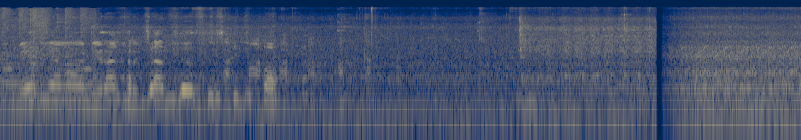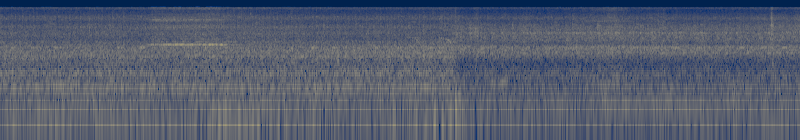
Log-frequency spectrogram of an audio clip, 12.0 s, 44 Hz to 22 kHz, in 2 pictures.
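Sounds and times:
quiet street noise: 0:00.0 - 0:12.0
truck diesel engine idling: 0:04.0 - 0:12.0.

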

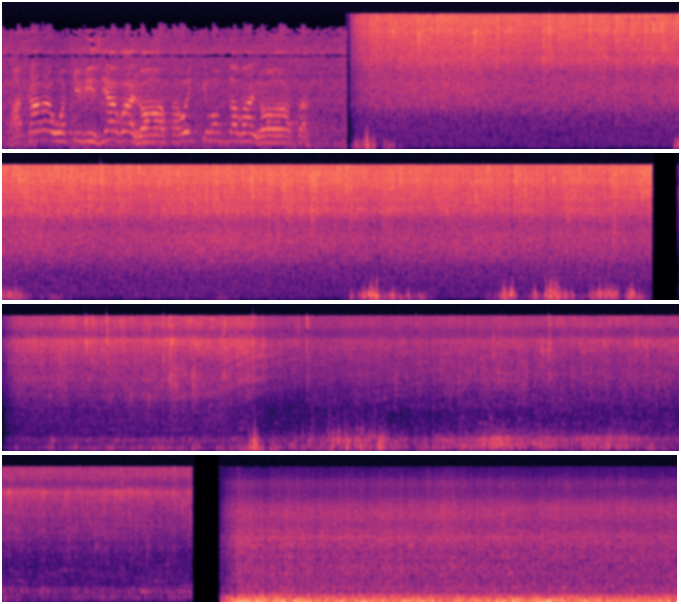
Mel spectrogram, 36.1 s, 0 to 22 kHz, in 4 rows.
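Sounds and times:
heavy rain: 0:04.2 - 0:36.0
low rumbles: 0:30.0 - 0:36.0.

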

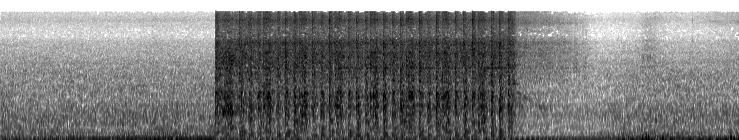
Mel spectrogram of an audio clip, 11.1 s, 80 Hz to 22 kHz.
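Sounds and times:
starter cranking car engine: 0:03.2 - 0:08.4.

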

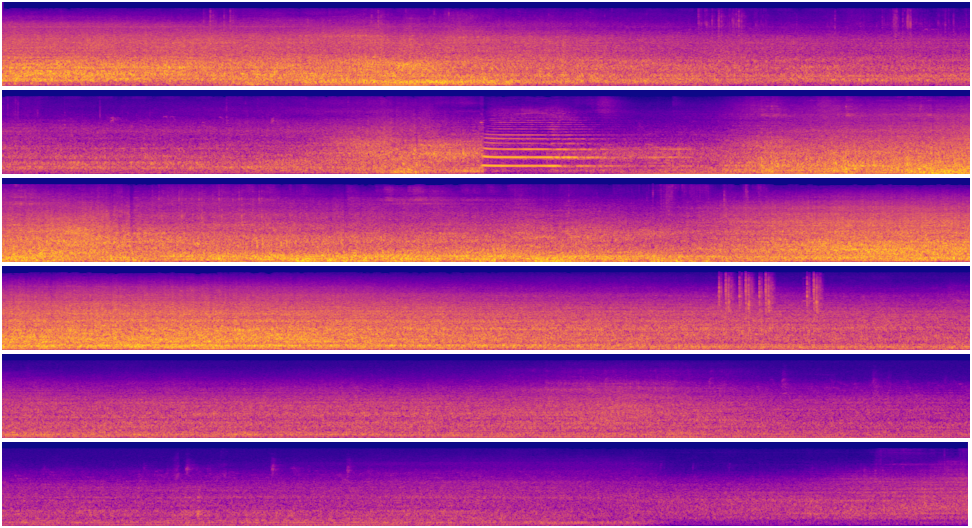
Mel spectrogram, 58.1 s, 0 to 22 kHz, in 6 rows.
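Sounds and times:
train engine drone: 0:00.0 - 0:58.0
train horn blast: 0:14.4 - 0:16.7
train wheel noise: 0:16.6 - 0:43.3.

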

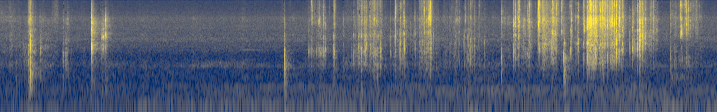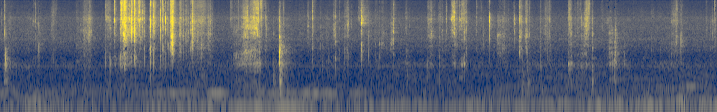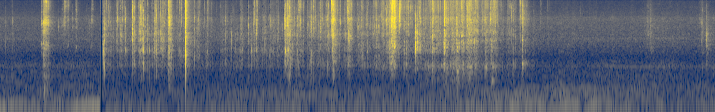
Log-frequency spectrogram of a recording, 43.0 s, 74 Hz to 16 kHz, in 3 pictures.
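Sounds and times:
low steady hum: 0:00.0 - 0:42.9
packaging tearing: 0:06.2 - 0:14.0, 0:16.0 - 0:19.8, 0:30.7 - 0:39.2
plastic packaging crinkling: 0:06.2 - 0:14.0, 0:14.9 - 0:25.4, 0:30.7 - 0:39.4.

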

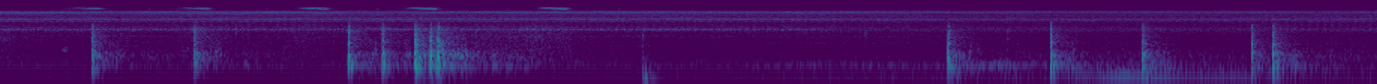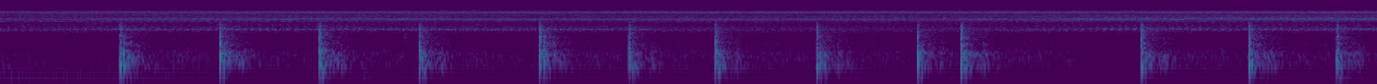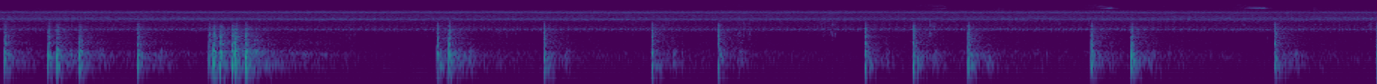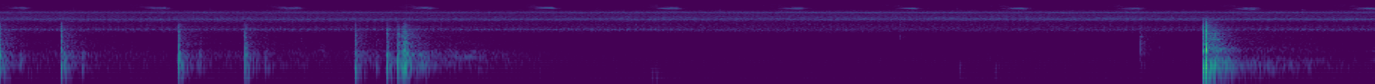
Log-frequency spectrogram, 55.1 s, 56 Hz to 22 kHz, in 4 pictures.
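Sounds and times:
high insect trill: 0:00.0 - 0:55.0
fireworks bangs: 0:00.9 - 0:02.3, 0:03.4 - 0:05.2, 0:09.4 - 0:11.7, 0:12.5 - 0:13.1, 0:26.2 - 0:30.6, 0:31.9 - 0:33.3, 0:44.8 - 0:45.8, 0:53.3 - 0:54.2.

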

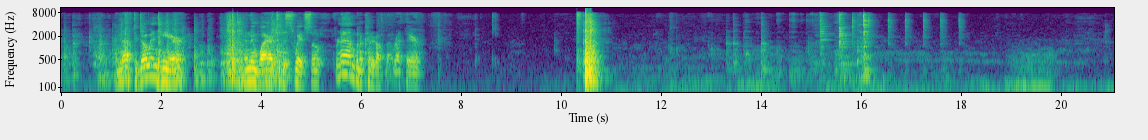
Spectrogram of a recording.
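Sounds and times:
clicks and rustles of handling: 0:13.3 - 0:18.1.

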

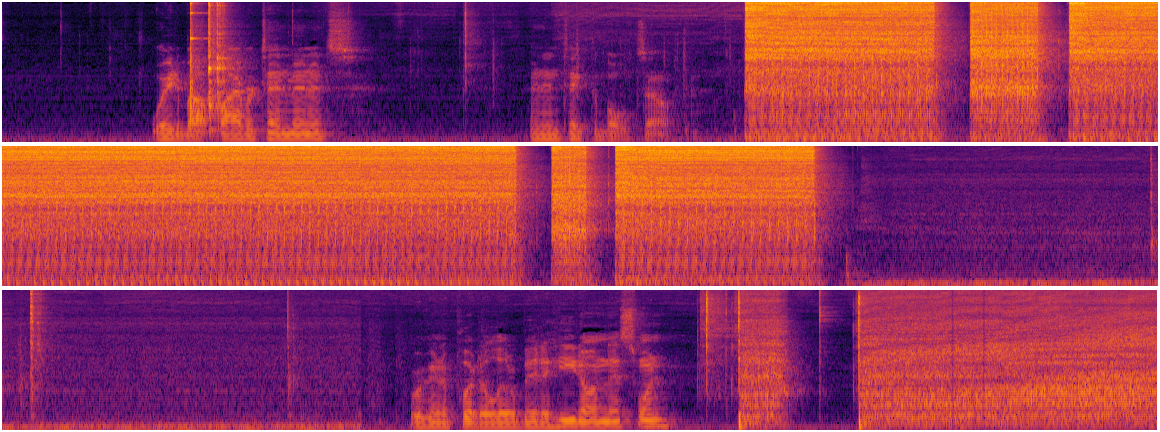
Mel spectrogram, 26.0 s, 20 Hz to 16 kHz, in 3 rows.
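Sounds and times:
air wrench rattling: 0:05.6 - 0:14.8.

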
